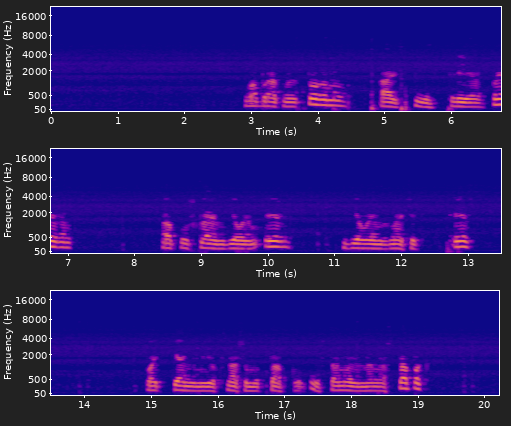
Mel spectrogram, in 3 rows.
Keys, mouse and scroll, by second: 3.7 click, 4.1 click, 5.2 alt+p, 7.7 click, 9.4 r, 10.7 click, 12.6 s, 13.8 click, 14.7 click, 16.7-18.0 drag.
